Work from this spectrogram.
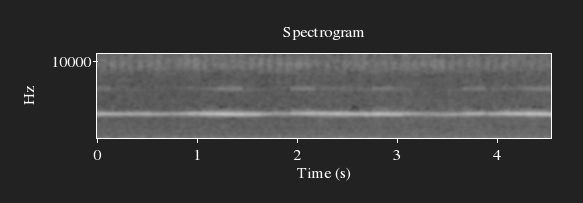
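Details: Crickets chirping all around in a green forest: a steady, continuous high-pitched trill that holds without pause, forming a dense insect chorus with faint higher tones above and a soft rustling background hiss.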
